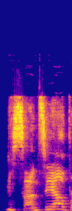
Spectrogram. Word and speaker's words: SONSEIL: Am I saying that right? – SONSEIL, Brian, you got it.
